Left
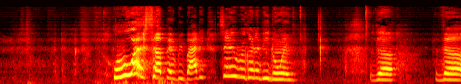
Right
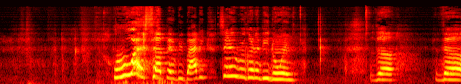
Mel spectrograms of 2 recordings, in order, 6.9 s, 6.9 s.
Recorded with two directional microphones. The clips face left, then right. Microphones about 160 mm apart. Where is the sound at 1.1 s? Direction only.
55° left (ahead or behind).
